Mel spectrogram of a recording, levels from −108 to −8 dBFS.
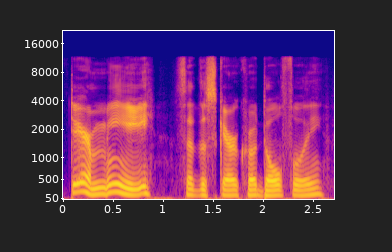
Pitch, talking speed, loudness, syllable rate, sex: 140 Hz, 135 wpm, -19 LUFS, 4.8 syllables/s, male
